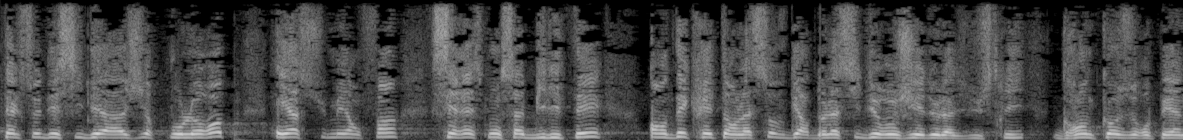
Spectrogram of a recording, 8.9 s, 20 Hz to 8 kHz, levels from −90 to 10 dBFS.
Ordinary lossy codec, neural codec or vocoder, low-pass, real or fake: none; none; none; real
